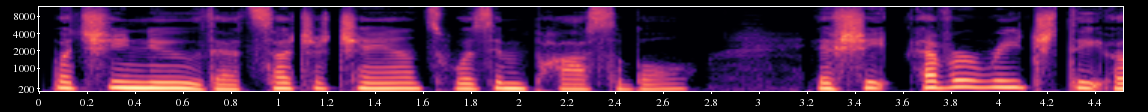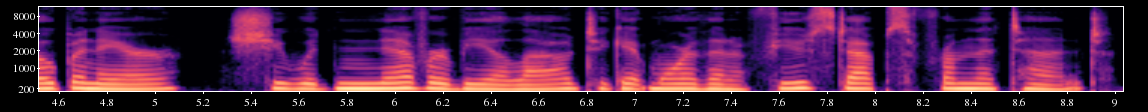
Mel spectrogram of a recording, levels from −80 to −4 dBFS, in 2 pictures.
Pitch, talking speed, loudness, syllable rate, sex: 200 Hz, 205 wpm, -17 LUFS, 5.0 syllables/s, female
